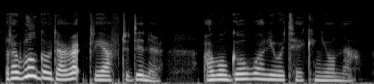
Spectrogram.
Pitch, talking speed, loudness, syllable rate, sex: 225 Hz, 255 wpm, -18 LUFS, 7.3 syllables/s, female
